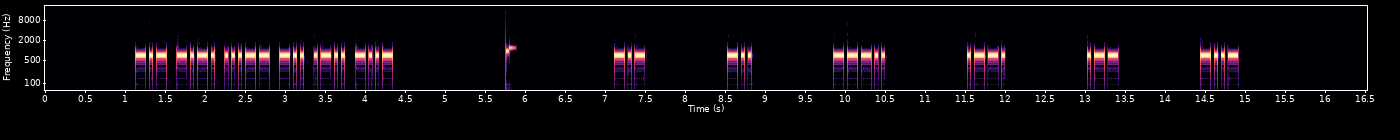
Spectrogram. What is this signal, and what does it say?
Morse code, heard as a keyed tone, about 28 wpm, spaced as for 12 wpm, 700 Hz. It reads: KC3DLX KD8PWX
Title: USA Call Signs - 6 Characters - 8x Character Spacing - 28wpm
